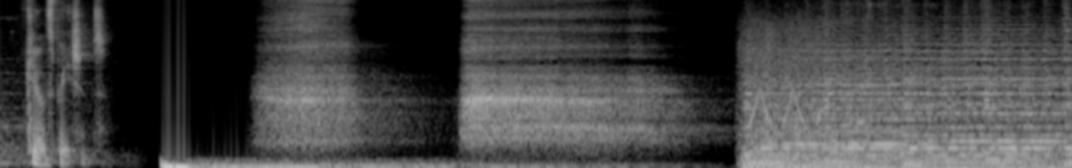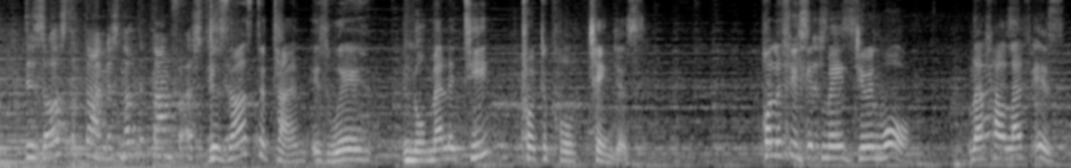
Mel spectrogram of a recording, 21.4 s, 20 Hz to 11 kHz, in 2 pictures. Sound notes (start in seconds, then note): 4.4 laborious breathing; 7.5 siren wailing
